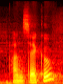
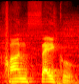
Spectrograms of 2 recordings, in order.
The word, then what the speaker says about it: Panseiku: - Pan-secu? - That's pretty good, it's Panseiku.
